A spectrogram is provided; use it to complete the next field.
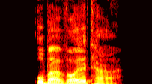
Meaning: Upper Volta (former name of Burkina Faso: a country in West Africa, used from 1958 to 1984)
- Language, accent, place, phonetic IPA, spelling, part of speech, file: German, Germany, Berlin, [oːbɐˈvɔlta], Obervolta, proper noun, De-Obervolta.ogg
